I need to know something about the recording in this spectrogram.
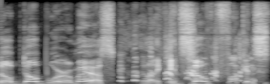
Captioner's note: laughing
